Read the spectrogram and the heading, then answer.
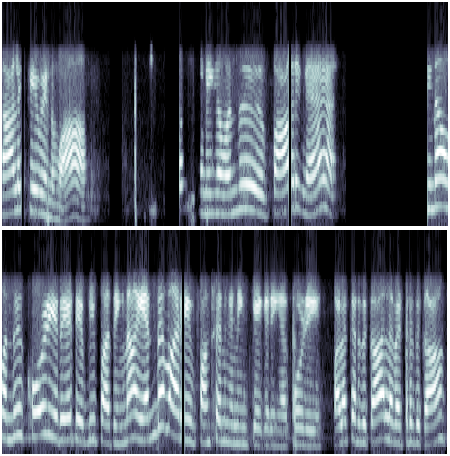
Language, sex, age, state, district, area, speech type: Tamil, female, 18-30, Tamil Nadu, Tiruvannamalai, rural, conversation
